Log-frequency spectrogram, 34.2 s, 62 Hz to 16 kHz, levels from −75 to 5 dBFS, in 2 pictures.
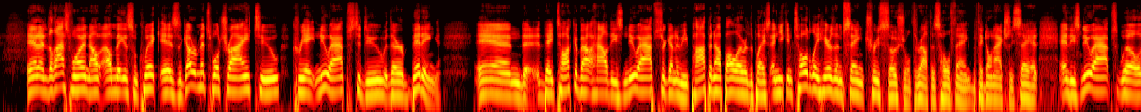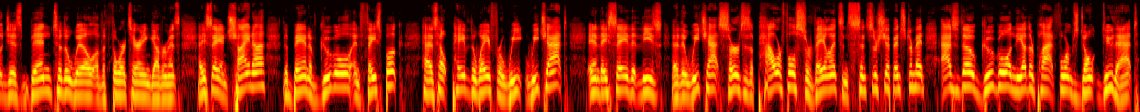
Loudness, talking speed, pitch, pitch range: -22 LUFS, 205 wpm, 165 Hz, 145-190 Hz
